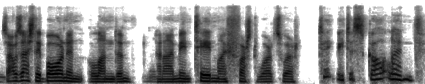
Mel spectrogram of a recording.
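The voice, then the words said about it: Mixed Cockney and Scottish accent. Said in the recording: “mixed accent, as you can hear, with a Cockney mother and a Scots father”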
